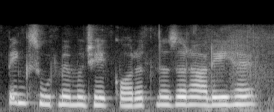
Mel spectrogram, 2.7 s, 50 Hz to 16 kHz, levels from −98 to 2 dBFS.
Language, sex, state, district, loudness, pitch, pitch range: Hindi, female, Madhya Pradesh, Bhopal, -13 LUFS, 220 Hz, 215-230 Hz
